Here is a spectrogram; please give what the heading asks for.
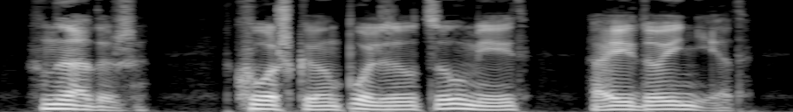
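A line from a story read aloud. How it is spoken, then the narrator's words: Snorting. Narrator (Russian): хмыкнул Тед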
